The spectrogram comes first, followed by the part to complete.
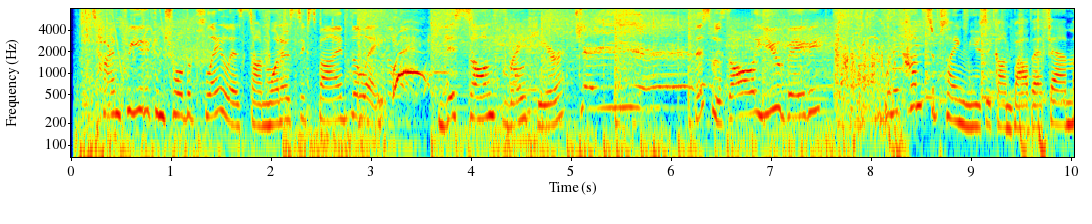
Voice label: radio adult hit, radio imaging

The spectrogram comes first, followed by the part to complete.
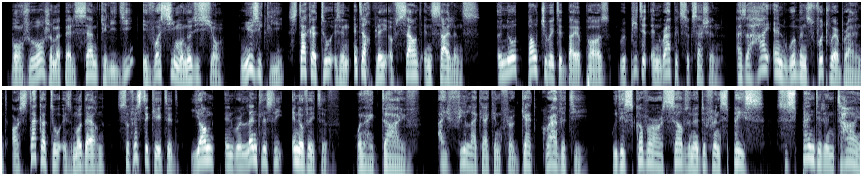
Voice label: languages men french accent

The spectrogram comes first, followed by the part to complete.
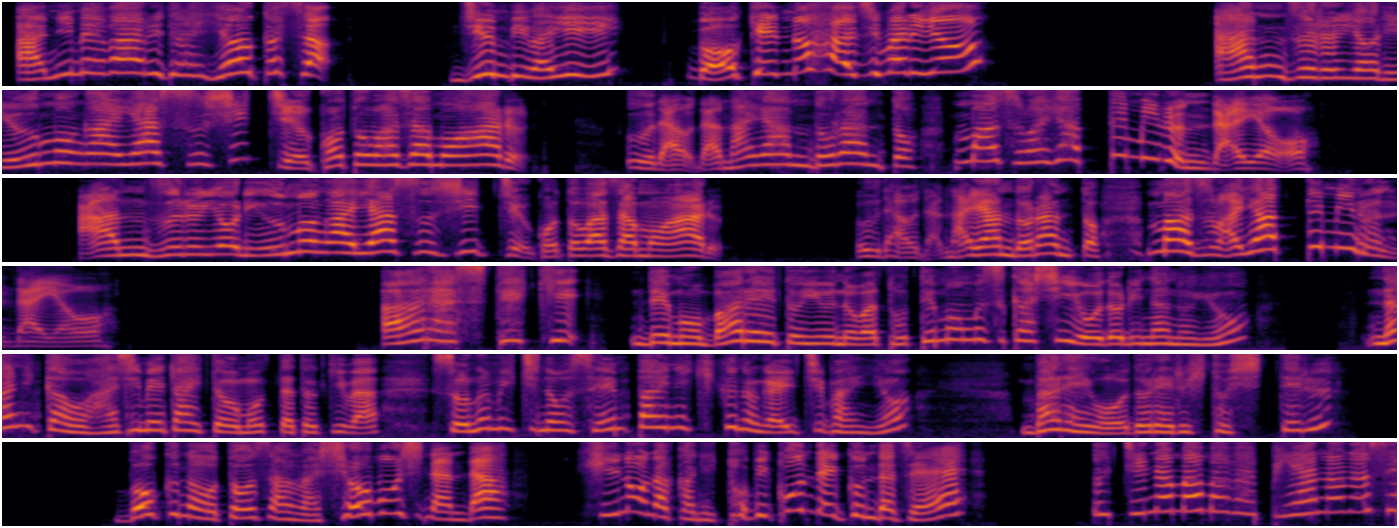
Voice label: languages women animation japanese

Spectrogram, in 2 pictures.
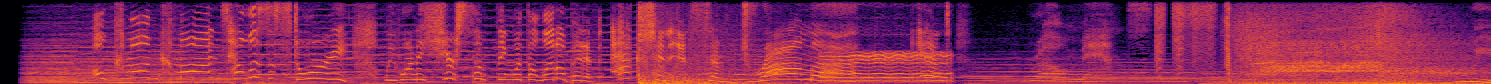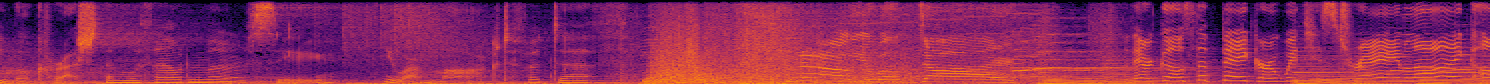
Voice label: animation female toons

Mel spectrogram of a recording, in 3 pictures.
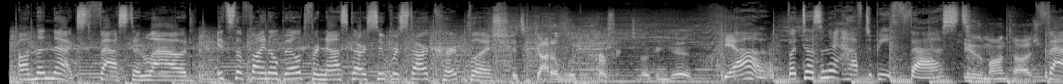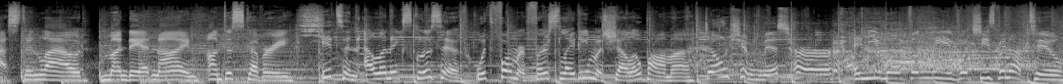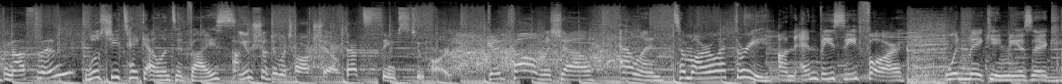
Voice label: promo female

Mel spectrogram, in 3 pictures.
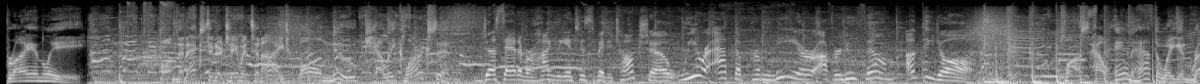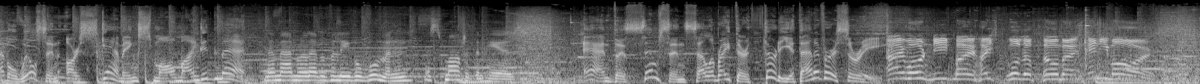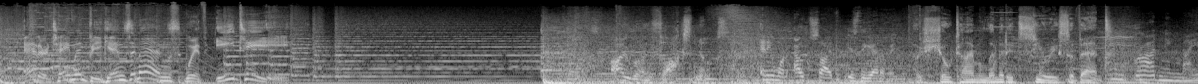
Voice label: promo men

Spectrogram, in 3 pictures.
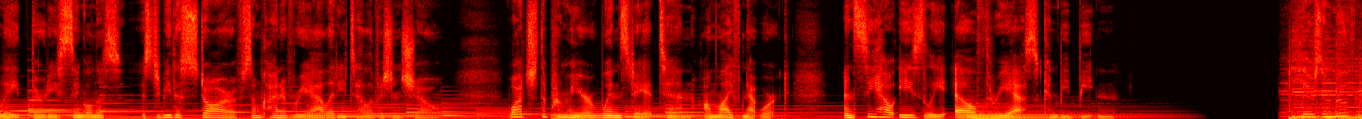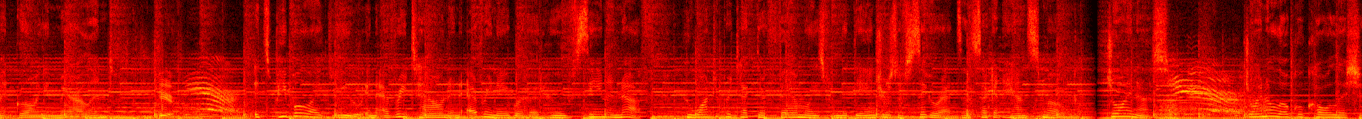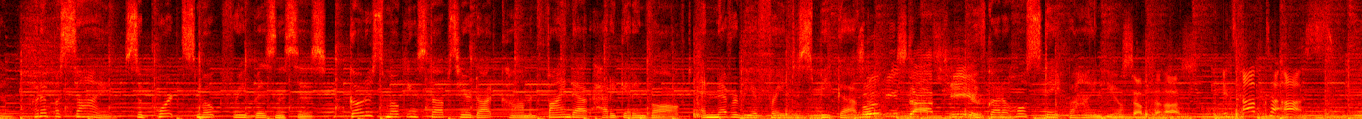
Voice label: Promo, women

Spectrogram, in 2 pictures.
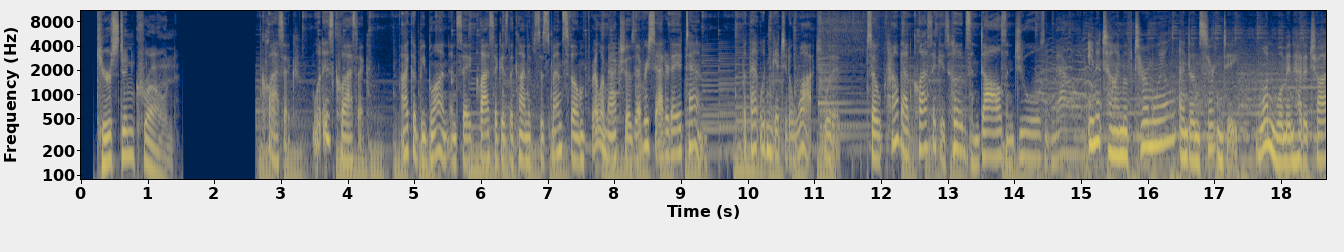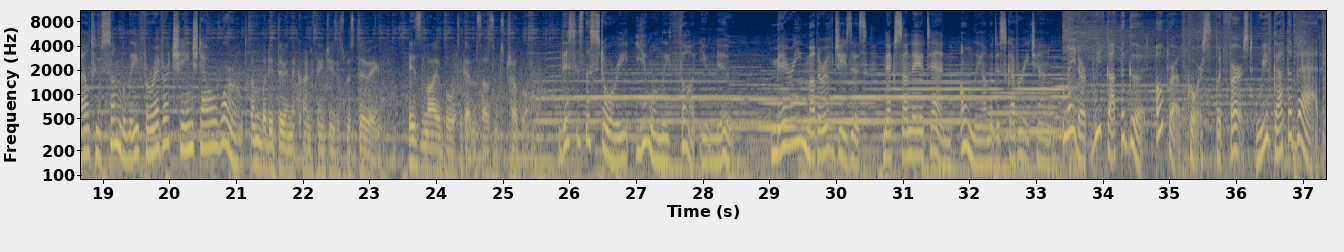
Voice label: promo, promos women

